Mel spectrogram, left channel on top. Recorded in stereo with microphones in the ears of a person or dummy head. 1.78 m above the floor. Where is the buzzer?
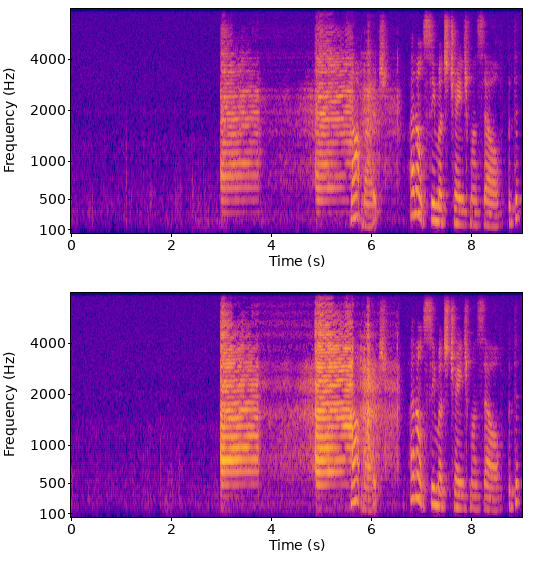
55° right (ahead or behind), 0.6 m.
